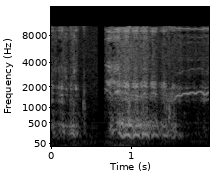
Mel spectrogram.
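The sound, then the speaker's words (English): A horse nickers near a forest pond, a loud, breathy whinny that starts after a brief gap and trails off in a wavering, fading tail. “A horse nickered and headed for the pond.”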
